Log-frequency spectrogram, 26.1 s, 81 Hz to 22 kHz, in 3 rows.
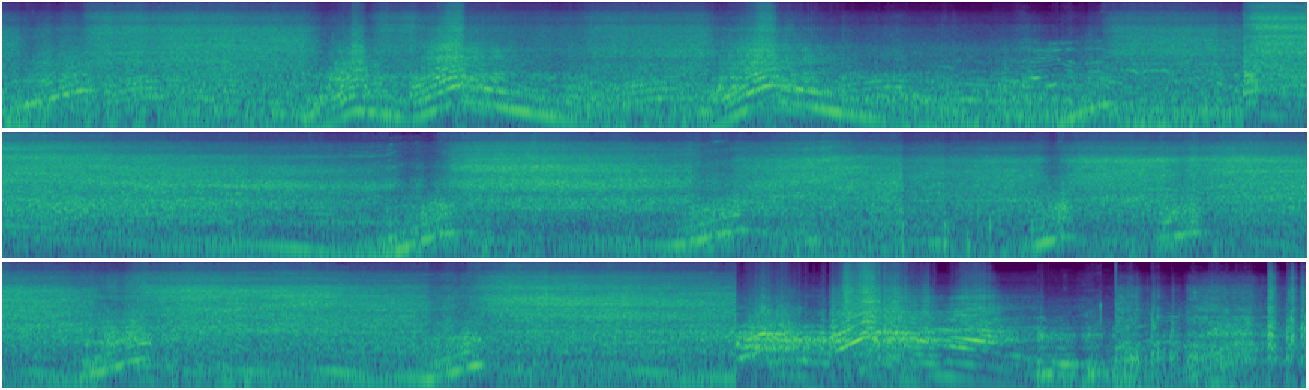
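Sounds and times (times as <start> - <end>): car engines revving: 0.0 - 26.0.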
